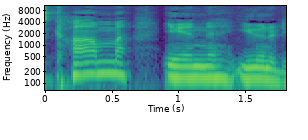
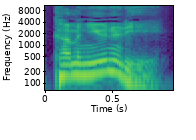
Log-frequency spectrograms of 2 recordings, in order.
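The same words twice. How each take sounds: First: COME, IN, UNITY spaced out slowly; slow, separated words. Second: "Come in unity" run together quickly; quick demo for the congregation to repeat; even faster. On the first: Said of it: "Now say it a little faster". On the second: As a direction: say "Come in unity" faster, words nearly merging. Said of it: "Say it even faster". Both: Shown as a demonstration.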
